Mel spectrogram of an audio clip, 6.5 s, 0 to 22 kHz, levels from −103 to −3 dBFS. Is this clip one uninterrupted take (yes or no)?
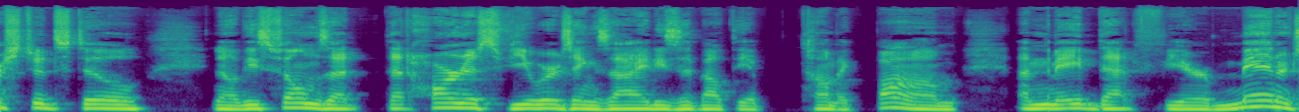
no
